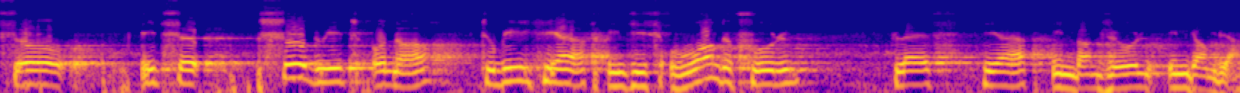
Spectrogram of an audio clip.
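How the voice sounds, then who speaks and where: Over noticeable background noise, a man speaks at a very slow pace with a strong French accent and very even loudness. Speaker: international delegation leader. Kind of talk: ceremonial speech.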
